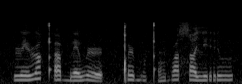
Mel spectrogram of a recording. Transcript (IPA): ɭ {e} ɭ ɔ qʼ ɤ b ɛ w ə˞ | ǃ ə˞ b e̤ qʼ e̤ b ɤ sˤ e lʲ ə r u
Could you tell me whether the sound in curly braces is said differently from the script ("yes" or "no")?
no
